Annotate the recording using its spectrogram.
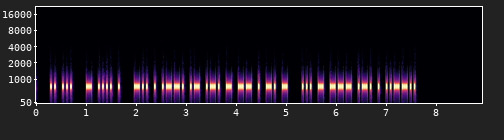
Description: Morse code, heard as a keyed tone, about 32 wpm, 700 Hz. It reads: IS THE DEPARTMENT STORE?
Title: Sentences from Top 1000 Words - Review Part 5 - 30wpm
